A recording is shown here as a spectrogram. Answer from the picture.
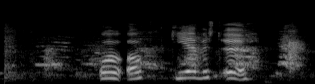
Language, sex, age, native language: Icelandic, female, 10, Icelandic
